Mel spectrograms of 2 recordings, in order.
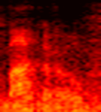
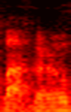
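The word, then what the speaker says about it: bacaro: It's actually pronounced Baccaro, but But everybody everybody says here, Baccaro. they call it Baccaro, so we keep it as Baccaro.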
